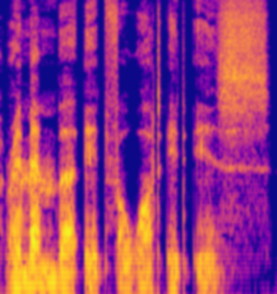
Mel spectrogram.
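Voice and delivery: low, breathy whispering demon. Acted. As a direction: hiss it like a hidden demon. Demon speaks.

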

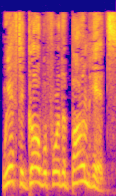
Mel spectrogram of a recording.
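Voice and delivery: high urgent panic; pleading to flee; panicked. Acted. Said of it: "panic rising in my throat".

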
